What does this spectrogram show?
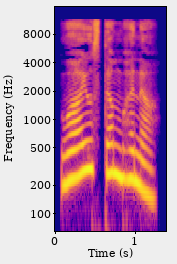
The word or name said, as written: ವಾಯುಸ್ತಂಭನ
